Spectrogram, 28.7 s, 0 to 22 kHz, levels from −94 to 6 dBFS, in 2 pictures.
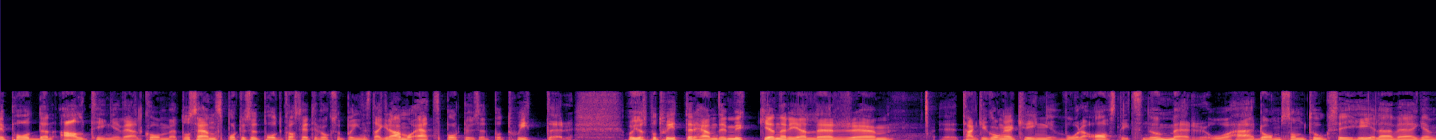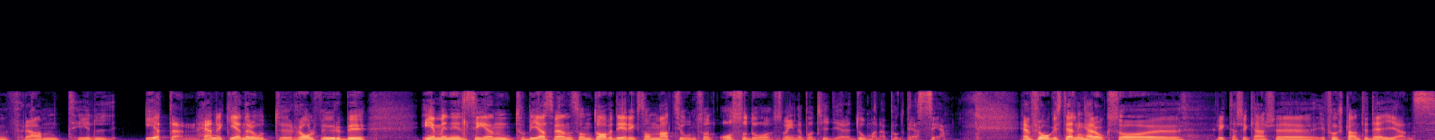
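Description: No technical faults can be heard at any point in this speech recording. There is nothing to place on a timeline, as no moment stands out as a problem.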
